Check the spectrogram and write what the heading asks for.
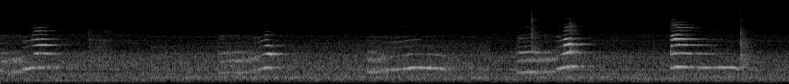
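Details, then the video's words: A Maine Coon kitten, female, gives a series of short, rising-and-falling meows, some higher and chirpier than others. "Maine Coon Molly Meowing (Kitten to Adult Compilation)"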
